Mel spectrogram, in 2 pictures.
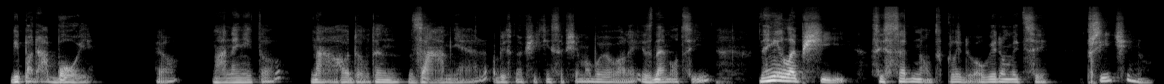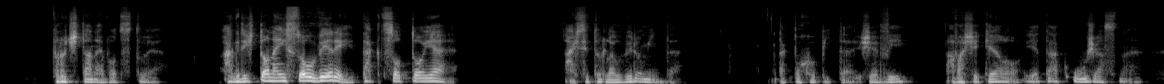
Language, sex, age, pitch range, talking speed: Czech, male, 50-69, 105-120 Hz, 140 wpm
